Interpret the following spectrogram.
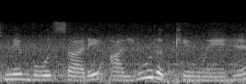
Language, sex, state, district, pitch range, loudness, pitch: Hindi, female, Punjab, Pathankot, 195-240 Hz, -17 LUFS, 210 Hz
